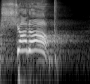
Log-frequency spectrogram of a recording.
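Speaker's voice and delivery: high, loud preaching cry; passionate shout. Real, not acted. Pastor crying out to his church in frustration, loud and high. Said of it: "That's why I lost my mind".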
